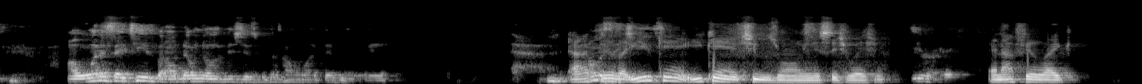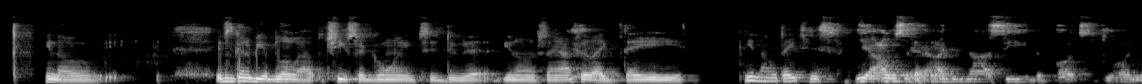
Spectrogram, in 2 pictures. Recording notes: Audio Issues. We weren't in the best setting to record, and we didn't have all of our equipment.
